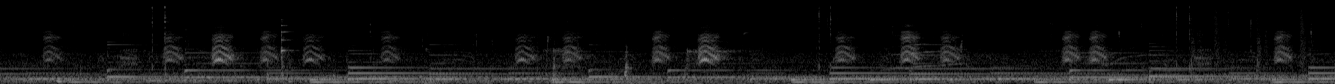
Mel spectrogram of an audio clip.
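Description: Several crows caw again and again in the game The Dark Eye: Chains of Satinav, overlapping harsh calls through the whole stretch above a humming musical ambience.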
